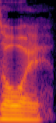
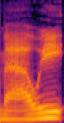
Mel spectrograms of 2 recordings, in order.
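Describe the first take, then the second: First: The name sounds like one syllable, 'oy'. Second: The name sounds like two syllables, 'owie'. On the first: "my interpretation of their name was Oi" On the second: "call a character with the same name Owie"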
